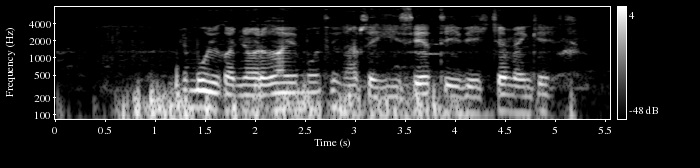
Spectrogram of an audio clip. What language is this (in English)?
Kalenjin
